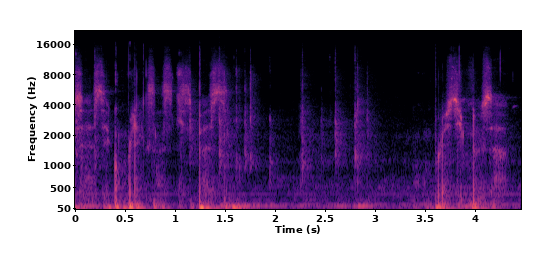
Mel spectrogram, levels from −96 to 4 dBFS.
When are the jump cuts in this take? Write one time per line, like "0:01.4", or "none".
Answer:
none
